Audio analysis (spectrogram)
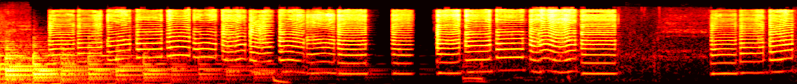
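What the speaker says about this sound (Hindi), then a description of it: "मेरे ऑफिस से फोन है।" A mobile phone rings with a bright, looping melodic ringtone, loud and close, broken by a couple of short pauses and with no voices over it.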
